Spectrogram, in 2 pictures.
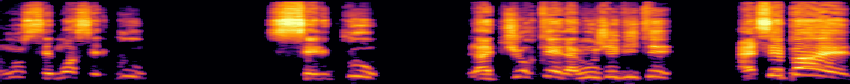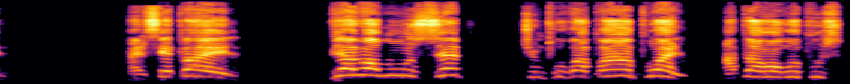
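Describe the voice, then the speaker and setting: A man with a very high speaking voice delivers a confrontational live-stream rant, taunting and hammering the same lines over and over. He sits some way back from the mic, and a faint hiss of noise runs under his voice. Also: a bit bright, far from the mic. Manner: confrontational, repeats himself, taunting. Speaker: livestreamer.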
